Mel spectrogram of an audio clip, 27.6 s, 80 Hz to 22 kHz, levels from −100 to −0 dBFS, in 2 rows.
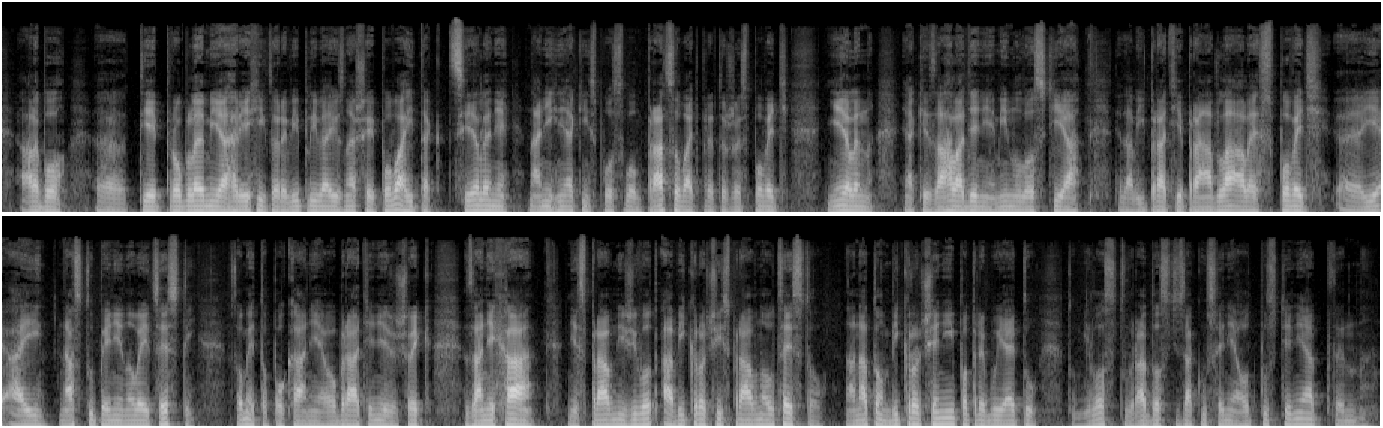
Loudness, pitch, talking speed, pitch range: -30 LUFS, 100 Hz, 150 wpm, 95-105 Hz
